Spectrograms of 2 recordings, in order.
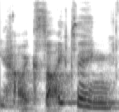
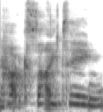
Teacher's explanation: how exciting with very high bright up down intonation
